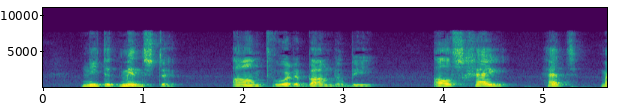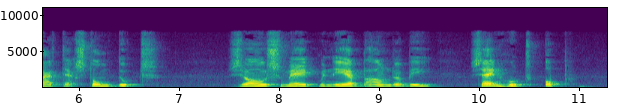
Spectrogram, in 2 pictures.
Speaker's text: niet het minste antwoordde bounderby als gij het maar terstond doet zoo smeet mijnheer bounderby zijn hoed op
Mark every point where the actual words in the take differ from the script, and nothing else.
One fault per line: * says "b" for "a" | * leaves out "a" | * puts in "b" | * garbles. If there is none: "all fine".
all fine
